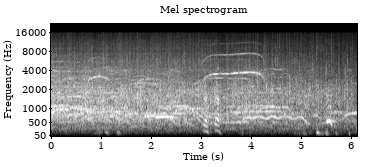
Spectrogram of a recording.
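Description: Theatre audience laughing and applauding, with two long high whistles and scattered whoops; the applause eases off near the end.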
